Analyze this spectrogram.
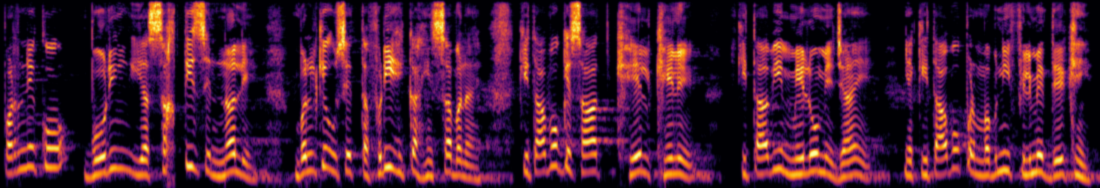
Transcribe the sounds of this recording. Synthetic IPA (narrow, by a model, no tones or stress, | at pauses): pɐɾnekoboːɾɪ̃ŋɡjasɐxt̪isenɐlẽːbɐlkeʊset̪ɐfɾiːɦkaɦɪsːabɐnaːeːkɪt̪aːbõkesaːt̪ʰkʰeːlkʰeːlẽː | kɪt̪aːbimeːlõmẽd͡ʒaːẽjakɪt̪aːbõpɐɾmɐbnifɪlmẽd̪eːkʰẽː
